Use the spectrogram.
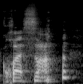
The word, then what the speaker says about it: croissant: That's how they pronounce it, basically. Although there'd be an accent over the last A. Croissant. Because, you know, there's a T on the end, but they don't ever say it.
